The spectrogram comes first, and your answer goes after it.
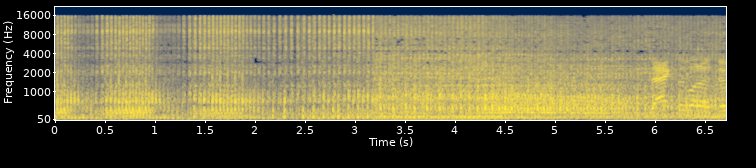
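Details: Honda XL185 that sat in a barn over 20 years, poorly worked on before, good spark, compression and timing: uneven, lumpy idle that stumbles and hunts; runs far too rich, fuel overloaded from the starter circuit.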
